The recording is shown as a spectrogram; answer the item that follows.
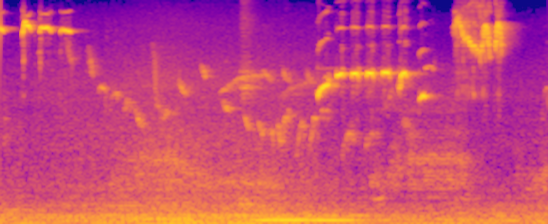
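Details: Ngeplong singing of an Orange-headed thrush from North Bali, used to lure kept birds into song: soft descending notes, then a rhythmic run of repeated chirps and a high slurred note, over a low hum.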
